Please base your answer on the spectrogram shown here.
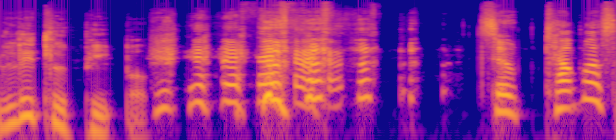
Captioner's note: laughing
